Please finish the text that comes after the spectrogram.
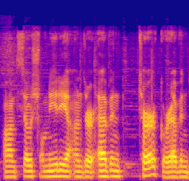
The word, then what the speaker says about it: Turk: It's easy to remember Turk. It rhymes with jerk.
